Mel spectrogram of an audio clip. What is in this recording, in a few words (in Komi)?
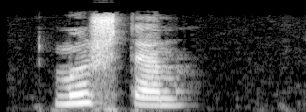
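"мыжтӧм", Komi, female; kpv audio dict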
